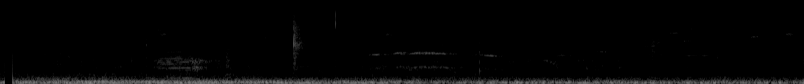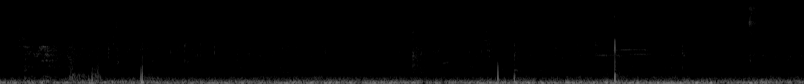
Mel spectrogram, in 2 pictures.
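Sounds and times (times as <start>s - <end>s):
low outdoor rumble: 0.0s - 16.0s
rooster crowing: 3.7s - 7.2s.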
